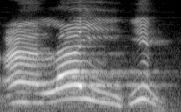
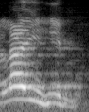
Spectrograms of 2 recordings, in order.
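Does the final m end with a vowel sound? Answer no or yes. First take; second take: yes; no. First: The final m is followed by a vowel sound. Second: The final m is closed with no vowel. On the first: The speaker calls it wrong. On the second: The speaker calls it right.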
